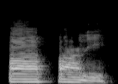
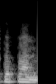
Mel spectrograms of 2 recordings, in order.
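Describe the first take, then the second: First: The first syllable keeps its full length. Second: The first syllable is short and unstressed. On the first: The speaker calls it right. "but papani" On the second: The speaker calls it wrong. "we wouldn't say papani"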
